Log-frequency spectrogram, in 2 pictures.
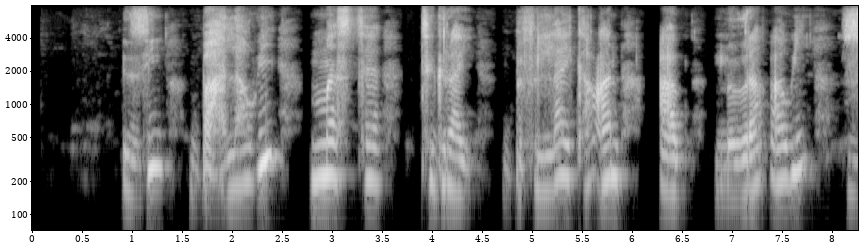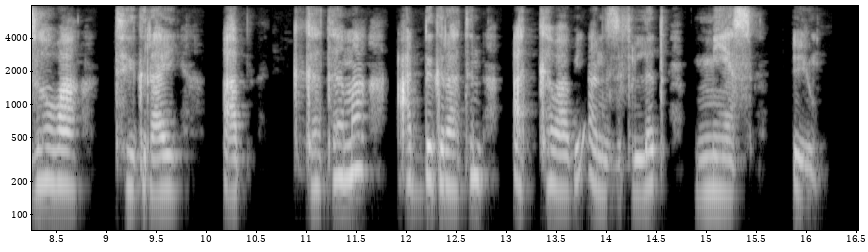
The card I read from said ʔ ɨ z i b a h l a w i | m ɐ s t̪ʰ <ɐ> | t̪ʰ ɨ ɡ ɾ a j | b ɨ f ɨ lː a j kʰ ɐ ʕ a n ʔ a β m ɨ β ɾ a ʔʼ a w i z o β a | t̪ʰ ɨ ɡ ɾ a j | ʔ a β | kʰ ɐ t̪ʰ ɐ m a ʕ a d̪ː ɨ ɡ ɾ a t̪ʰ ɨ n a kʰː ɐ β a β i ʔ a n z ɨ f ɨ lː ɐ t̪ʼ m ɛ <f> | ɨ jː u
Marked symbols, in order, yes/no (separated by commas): yes, no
